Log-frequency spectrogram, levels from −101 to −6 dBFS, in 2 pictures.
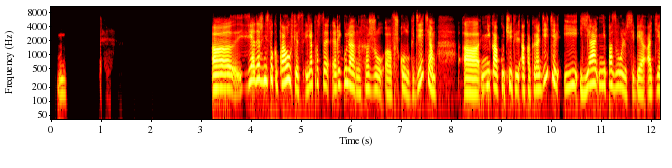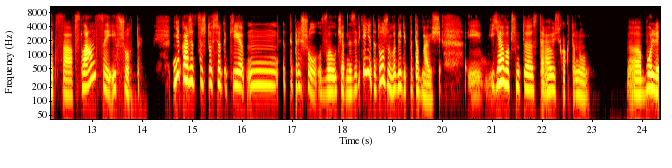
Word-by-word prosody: М. 145 -1 -11 2.9
А, 190 0 +8 0.3
я 280 - +5
даже 295 -2 +2
не 285 - +4
столько 290 +1 0
про 240 +4 +7
офис. 280 - +3
Я 225 +7 0
просто, 230 -4 -5
регулярно 205 -4 0
хожу, 175 0 -5
э, 145 -2 -3
в - - -13
школу 170 -7 -4
к - - -13
детям, 265 - +2 0.5
э, 155 -1 +8
не 210 +5 -2
как 195 -2 +5
учитель, 195 -3 -2
а 175 0 +3
как 165 +2 -7
родитель. 300 - 0
И 205 +4 -4
я 210 +9 +5
не 220 0 -6
позволю 205 -5 -1
себе 155 +1 -3
одеться 155 -3 -3
в - - -17
сланцы 210 - +2
и - - -4
в - - -17
шорты. - - -7 0.7
Мне 355 +8 +2
кажется, 275 -5 +3
что 245 +2 -5
всё-таки, 225 -3 -3
м, 225 0 -7 0.2
ты 235 - -8
пришел 205 -8 -6
в 150 +2 -12
учебное 160 -2 -5
заведение, 405 - -2
ты - - -8
должен 255 -6 -1
выглядеть 185 -1 -5
подобающе. 135 - -6 0.5
И 65 -1 -12
я, 245 +5 +3
в 235 - 0
общем-то, 195 -5 -2
стараюсь 170 0 -5
как-то, 145 -1 -10
ну, 135 -4 -8 0.8
э, 145 0 -3
более, 170 +2 0
195 Hz, 145 wpm, -24 LUFS, 165-230 Hz, 2.9 s, А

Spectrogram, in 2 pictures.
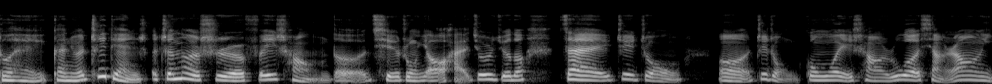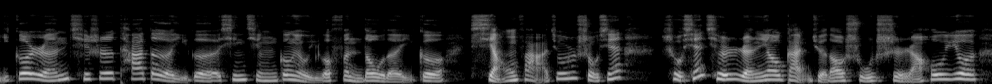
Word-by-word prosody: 对， 175 -6 +2
感 190 -3 +2
觉 175 +3 +4
这 365 +11 +5
点 180 - +2 0.2
真 250 0 +6
的 240 -6 +5
是 185 -5 +4
非 210 +6 +2
常 235 - -4
地 - - -4
切 180 -3 +1
中 175 -2 0
要 175 0 0
害， - - -2
就 225 +2 +3
是 230 - +2
觉 195 -2 +2
得 195 +1 +1 0.3
在 200 -6 +6
这 235 -2 -1
种 160 - -5 0.3
呃， 160 -4 -1
这 245 - -1
种 195 -5 -7
工 195 -1 0
位 190 -4 0
上， 165 -2 -5
如 170 +6 -1
果 205 -3 +3
想 190 - -5
让 200 -1 -2
一 160 - -8
个 260 +7 +4
人 215 -1 0
其 255 -2 -6
实 265 +2 -2
他 255 -1 -3
的 235 - -1
一 - - -10
个 175 -2 -2
心 210 +3 -3
情 190 -6 -6
更 220 +3 -1
有 185 - -2
一 - - -10
个 100 +11 -3
奋 170 -2 -6
斗 170 -2 0
的 125 -3 -3
一 105 - -10
个 160 -4 -1 0.2
想 180 +4 +1
法。 215 0 -5
就 260 +1 -4
是 290 - -4
首 - - -3
先 275 +5 -2 0.4
首 230 -5 -3
先 300 - -1
其 425 - -7
实 235 +2 +4
人 175 -4 +2
要 215 +2 +2
感 205 -3 -2
觉 - - -4
到 160 +3 -1
舒 170 -2 -5
适， 170 +1 -4
然 - - -3
后 230 +1 +1
又 235 -1 +2
195 Hz, 220 characters per minute, -24 LUFS, 175-230 Hz, 0.4 s, 真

